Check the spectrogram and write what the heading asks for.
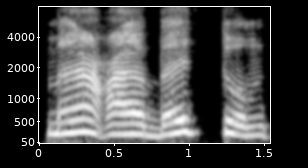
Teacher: جو دال کی آواز ہے وہ تا کے اندر مرج ہو رہی ہے ، کیوں؟ کیونکہ دونوں سیم مخارج ہیں، دونوں سیم آرٹیکولیشن پوائنٹ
